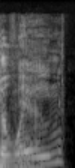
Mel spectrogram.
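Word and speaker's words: Ghislaine: jzan galain I believe galain Maxwell I don't know it's almost like Elaine with a G yeah well I don't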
